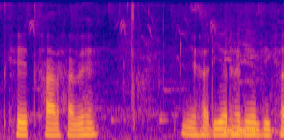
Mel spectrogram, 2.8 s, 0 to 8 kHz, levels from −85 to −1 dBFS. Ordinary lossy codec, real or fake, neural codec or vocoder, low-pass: none; real; none; 7.2 kHz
